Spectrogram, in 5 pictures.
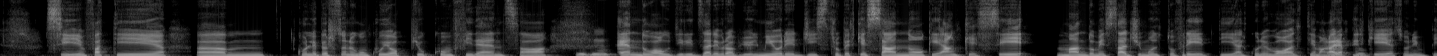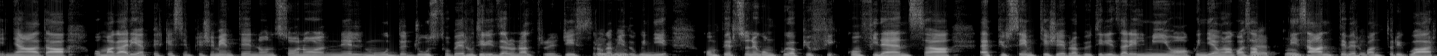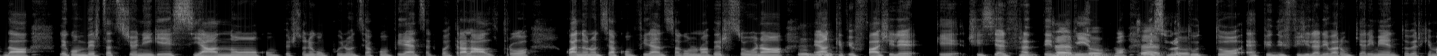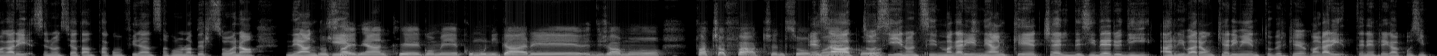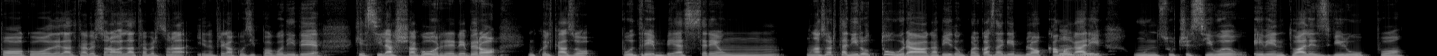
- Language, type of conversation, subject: Italian, podcast, Come affronti fraintendimenti nati dai messaggi scritti?
- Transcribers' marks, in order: "proprio" said as "propio"; in English: "mood"; laughing while speaking: "utilizzare"; "proprio" said as "propio"; laughing while speaking: "fraintendimento"; unintelligible speech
